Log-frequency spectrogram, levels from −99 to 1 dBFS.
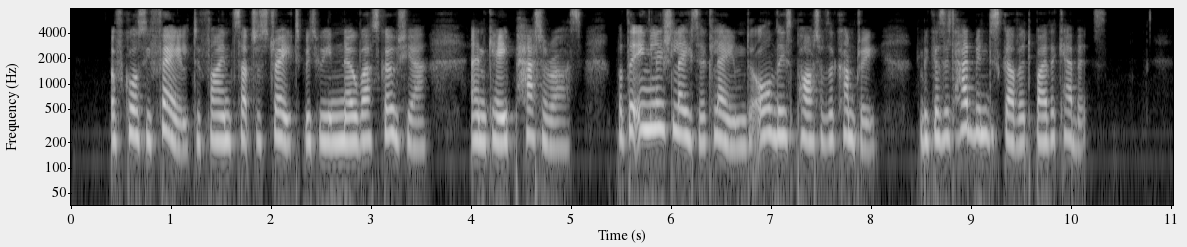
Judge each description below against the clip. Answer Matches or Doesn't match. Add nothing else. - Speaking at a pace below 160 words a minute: Doesn't match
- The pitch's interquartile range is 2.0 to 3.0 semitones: Matches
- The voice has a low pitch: Doesn't match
